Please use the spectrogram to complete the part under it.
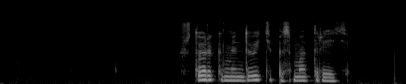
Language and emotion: Russian, neutral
